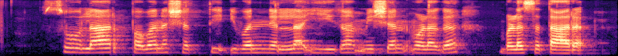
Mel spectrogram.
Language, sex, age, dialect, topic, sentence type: Kannada, female, 36-40, Dharwad Kannada, agriculture, statement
